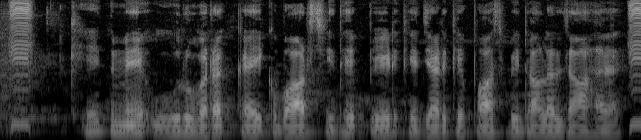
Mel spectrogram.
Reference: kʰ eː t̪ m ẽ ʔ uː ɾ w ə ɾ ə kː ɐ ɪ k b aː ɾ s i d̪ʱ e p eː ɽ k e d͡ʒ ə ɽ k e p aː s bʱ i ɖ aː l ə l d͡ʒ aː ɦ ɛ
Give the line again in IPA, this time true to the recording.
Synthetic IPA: kʰ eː t̪ m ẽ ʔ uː ɾ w ə ɾ ə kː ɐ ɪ k b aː ɾ s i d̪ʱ e p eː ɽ k e d͡ʒ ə ɽ k e p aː s bʱ i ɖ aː l ə l d͡ʒ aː ɦ ɛː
